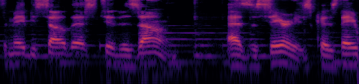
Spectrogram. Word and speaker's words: DAZN: We think we have a chance to maybe sell this to the Zone as a series because they really need content right now. I don't know if you know what the Zone is.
